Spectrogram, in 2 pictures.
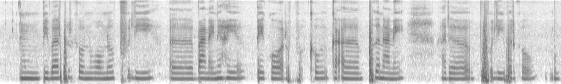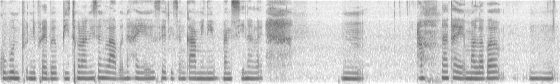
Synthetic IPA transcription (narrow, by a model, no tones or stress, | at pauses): bibaɾpʰɯɾkʰɯwnuwawnɯpʰuli | banajnɯɦajɯb̥eɡɔɾkʰɯwɡa̰pʰɯnaneaɾɯpʰṵlipʰɯɾkʰɯwɡubunpʰɯɾnipʰɾajbɐbitʰɔnanizɯŋlabɯnɯɦajɯzeɾizɯŋɡaminimansinalaj | natʰajmalaba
